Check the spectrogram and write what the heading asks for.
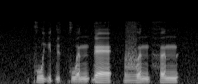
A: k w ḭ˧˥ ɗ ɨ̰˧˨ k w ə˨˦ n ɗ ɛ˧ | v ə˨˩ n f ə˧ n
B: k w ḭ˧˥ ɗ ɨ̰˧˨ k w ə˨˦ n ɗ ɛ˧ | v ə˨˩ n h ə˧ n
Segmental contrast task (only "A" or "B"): B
